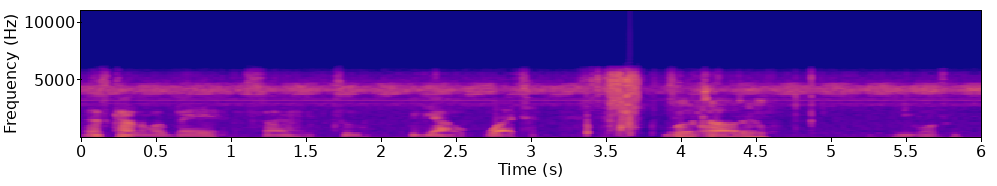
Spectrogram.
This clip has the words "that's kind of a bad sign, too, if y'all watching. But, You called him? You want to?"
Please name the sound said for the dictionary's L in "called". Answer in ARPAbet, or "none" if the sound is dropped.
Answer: none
